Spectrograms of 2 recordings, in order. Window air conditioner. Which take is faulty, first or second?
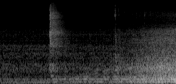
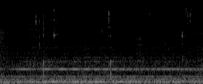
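second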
